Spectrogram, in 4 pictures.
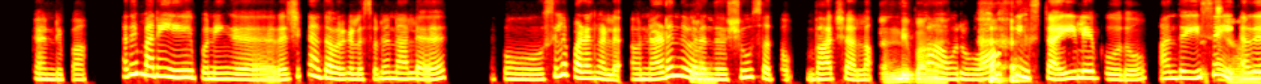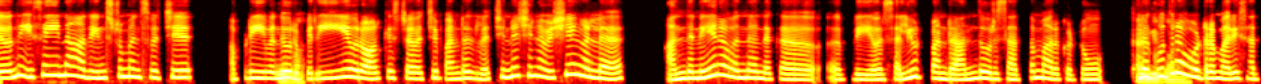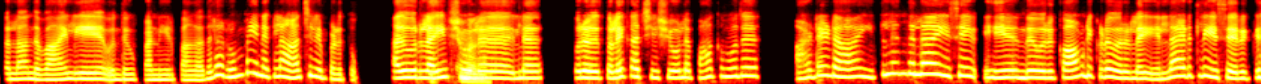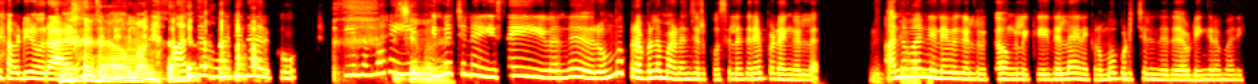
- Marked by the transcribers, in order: surprised: "இப்போ சில படங்கள்ல அவர் நடந்து … வாக்கிங் ஸ்டைலே போதும்"; in English: "வாக்கிங் ஸ்டைலே"; laugh; other noise; in English: "இன்ஸ்ட்ரூமென்ட்ஸ்"; in English: "ஆர்கெஸ்ட்ரா"; in English: "சல்யூட்"; in English: "லைவ் ஷோல"; laughing while speaking: "இந்த ஒரு காமெடி கூட வருல்ல … மாதிரி தான் இருக்கும்"; laughing while speaking: "ஆமாங்க"
- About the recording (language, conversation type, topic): Tamil, podcast, பட இசை ஒரு கதையின் உணர்வுகளை எவ்வாறு வளர்க்கிறது?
